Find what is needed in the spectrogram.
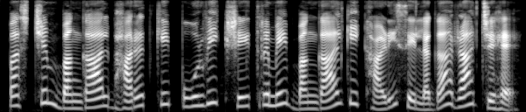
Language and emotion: Hindi, neutral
